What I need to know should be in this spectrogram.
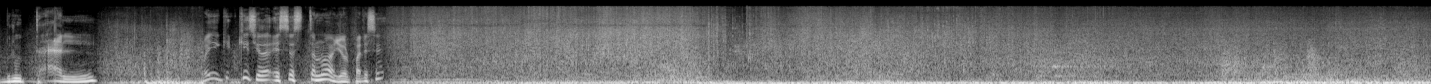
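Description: Rough water surges and crashes in heavy waves.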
